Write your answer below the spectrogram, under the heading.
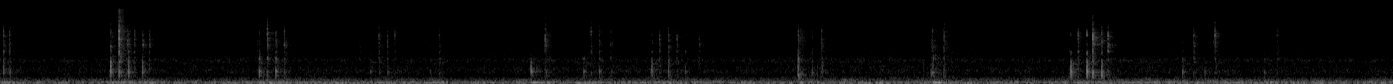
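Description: Number-pad keys on a Polycom VVX 411 desk phone being pressed one at a time to type a domain name letter by letter: a string of short, irregular plastic clicks, some in quick pairs.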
